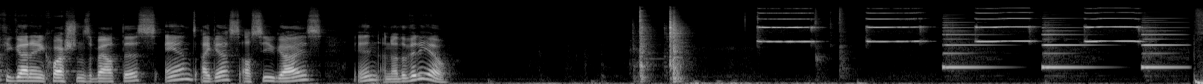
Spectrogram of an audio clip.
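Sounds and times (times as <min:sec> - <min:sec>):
fire alarm pull station clunks: 0:07.6 - 0:12.0
high-pitched fire alarm pulses: 0:07.6 - 0:12.0.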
